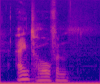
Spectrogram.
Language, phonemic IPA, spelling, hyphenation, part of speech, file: Dutch, /ˈɛi̯ntˌɦoː.və(n)/, Eindhoven, Eind‧ho‧ven, proper noun, Nl-Eindhoven.ogg
- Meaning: Eindhoven (a city and municipality of North Brabant, Netherlands)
